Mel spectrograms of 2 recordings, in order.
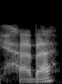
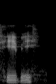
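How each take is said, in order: First: The name is said the Greek way. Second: The name is said the English way. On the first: "the official Greek uh, pronunciation would be" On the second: "in English, it's generally pronounced as"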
